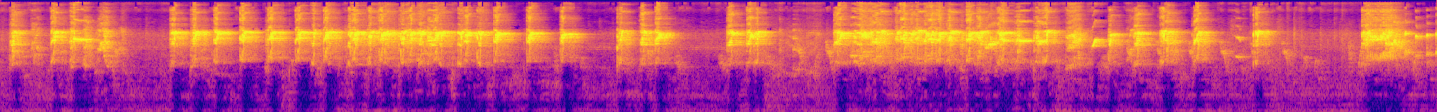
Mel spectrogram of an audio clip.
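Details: Lovebirds in a breeding colony chatter in a dense, continuous stream of shrill, high chirps and squeaks from several birds at once, with brief pauses.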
